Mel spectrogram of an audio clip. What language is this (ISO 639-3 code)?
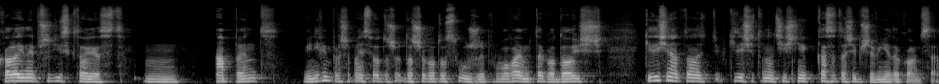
pol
